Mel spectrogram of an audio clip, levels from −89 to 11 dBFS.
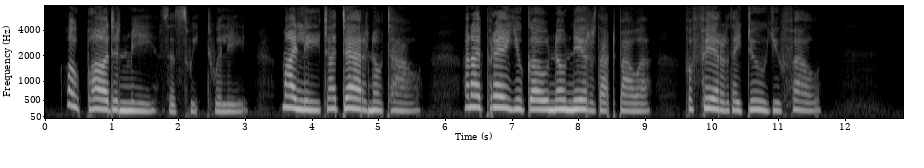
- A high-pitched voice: Yes, high, 230 Hz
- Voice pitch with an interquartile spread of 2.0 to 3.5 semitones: Yes, average, 3.1 semitones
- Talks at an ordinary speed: No, slow, 125 wpm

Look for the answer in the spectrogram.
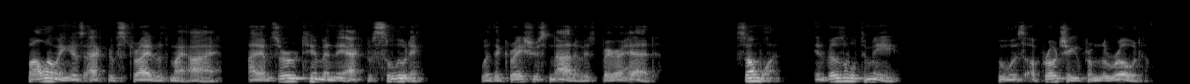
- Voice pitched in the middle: No, low, 115 Hz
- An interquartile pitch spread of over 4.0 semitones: Yes, average, 5.3 semitones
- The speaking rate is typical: Yes, average, 170 wpm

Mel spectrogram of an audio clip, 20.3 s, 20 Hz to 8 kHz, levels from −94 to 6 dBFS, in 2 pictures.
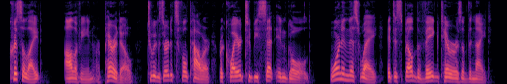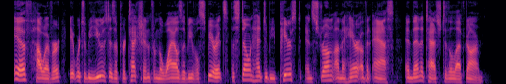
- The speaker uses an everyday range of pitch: No, wide, 5.7 semitones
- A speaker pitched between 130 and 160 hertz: Yes, low, 135 Hz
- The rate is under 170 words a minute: No, average, 185 wpm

